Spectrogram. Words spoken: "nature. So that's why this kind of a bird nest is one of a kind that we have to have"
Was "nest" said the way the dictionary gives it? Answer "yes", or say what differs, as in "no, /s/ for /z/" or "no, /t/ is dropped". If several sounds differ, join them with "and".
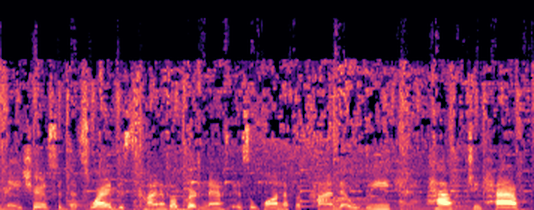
no, /t/ is dropped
